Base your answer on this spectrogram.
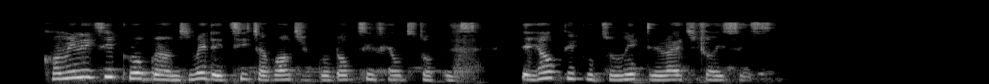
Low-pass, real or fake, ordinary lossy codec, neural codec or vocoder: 7.2 kHz; fake; MP3, 32 kbps; codec, 32 kHz, 1.9 kbps, SNAC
